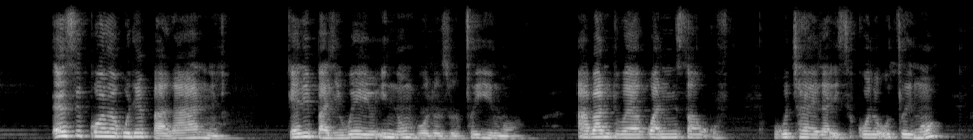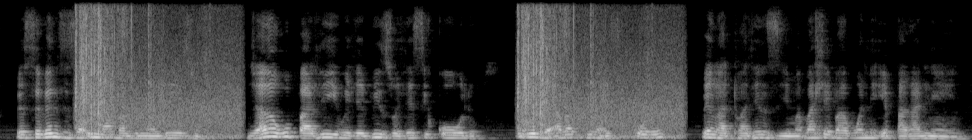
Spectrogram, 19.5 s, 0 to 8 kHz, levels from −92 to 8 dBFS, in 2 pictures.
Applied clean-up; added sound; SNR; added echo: none; Waves, surf; 11 dB; reverberation time 0.3 s.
